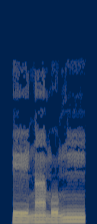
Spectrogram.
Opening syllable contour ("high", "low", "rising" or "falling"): low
